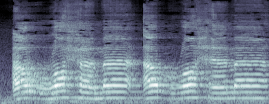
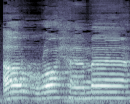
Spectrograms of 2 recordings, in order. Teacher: Huruf ha mati, tidak ada sama sekali lantunan dia. Huruf lantunan hanyalah huruf qalqalah.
